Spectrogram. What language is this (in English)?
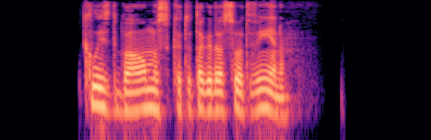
Latvian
